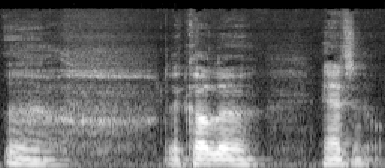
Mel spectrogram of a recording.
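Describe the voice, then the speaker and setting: Flat-toned American man, noisy home recording. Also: medium pitch, slow. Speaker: hobbyist vlogger showing a radio collection. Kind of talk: casual show-and-tell vlog.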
